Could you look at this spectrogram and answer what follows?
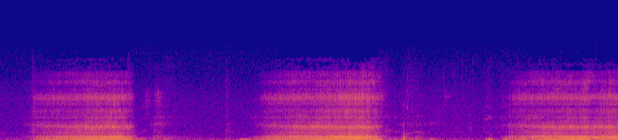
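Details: Snoring during sleep: long, rattling snores on each breath in, about every three to four seconds, with quiet pauses between, likened to a garbage disposal with a nail in it.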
